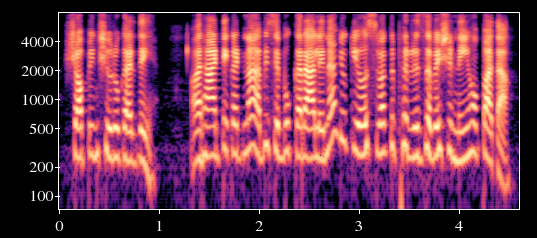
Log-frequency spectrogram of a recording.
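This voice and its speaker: Woman as a gossipy, high-voiced boastful aunt. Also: quick pace, sharp tone, dry recording, clean studio sound. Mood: boastful, advising. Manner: chatty, knowing, boastful. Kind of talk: cartoon moral story voice.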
